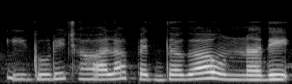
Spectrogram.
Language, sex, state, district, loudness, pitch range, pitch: Telugu, female, Andhra Pradesh, Annamaya, -15 LUFS, 225-255 Hz, 230 Hz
